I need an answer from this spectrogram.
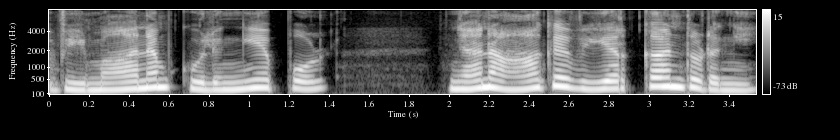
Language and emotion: Malayalam, fearful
